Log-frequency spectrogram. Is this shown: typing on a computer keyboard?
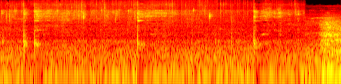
no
